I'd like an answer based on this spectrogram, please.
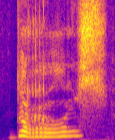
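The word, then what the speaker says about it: Grrrls: She just released her new song, Girls. I don't think you say it like that, but Girls. It's phonetic. It's girls. Girls.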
